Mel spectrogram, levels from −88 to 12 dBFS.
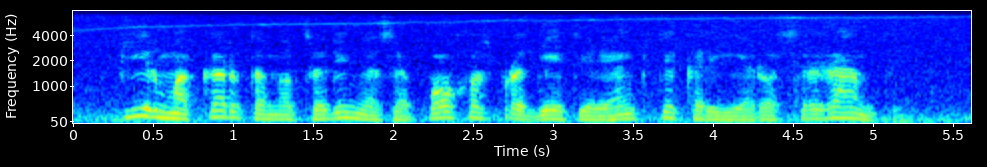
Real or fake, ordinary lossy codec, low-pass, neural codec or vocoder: real; MP3, 64 kbps; 7.2 kHz; none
